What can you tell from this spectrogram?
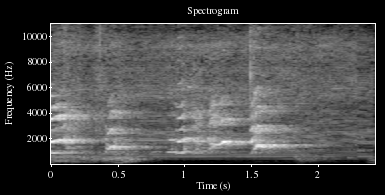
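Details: A 3-month-old male Miniature Schnauzer puppy at his second grooming lets out high, wavering whines and yelps, protesting dramatically as clippers run down his body.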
